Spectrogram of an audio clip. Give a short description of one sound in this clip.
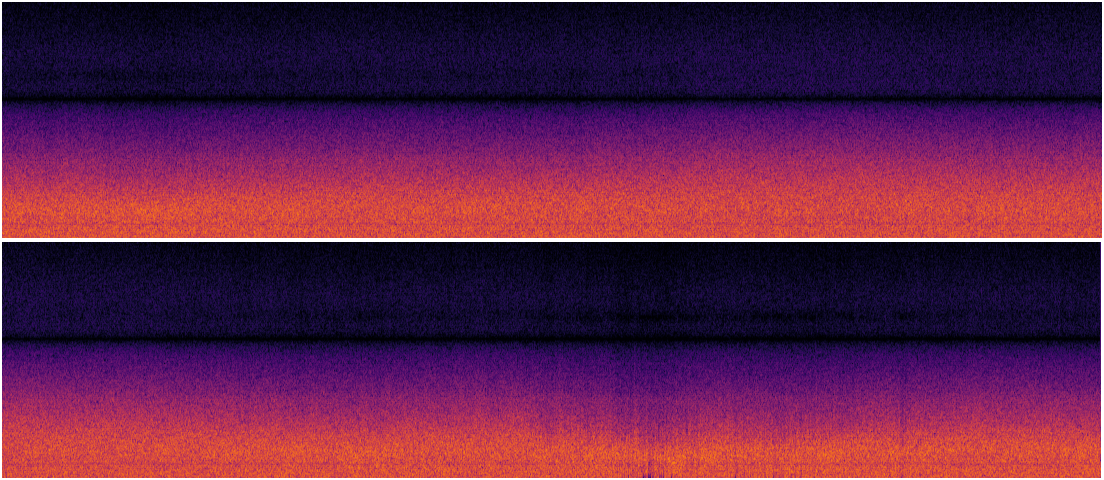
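A small electric motor hums with a steady whine.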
